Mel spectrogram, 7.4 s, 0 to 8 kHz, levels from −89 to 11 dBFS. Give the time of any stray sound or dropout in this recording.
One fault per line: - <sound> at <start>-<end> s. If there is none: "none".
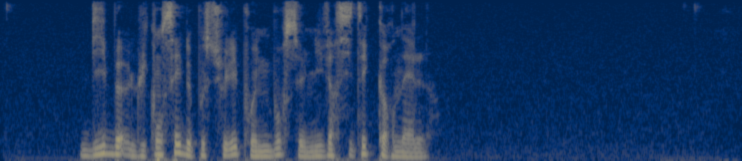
none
